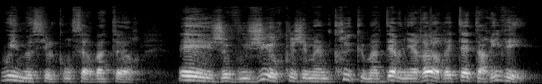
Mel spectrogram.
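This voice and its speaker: Woman reading a dazed tough inspector, thick slurred voice, low and warm. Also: expressive, normal speed. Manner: thick, slurred speech of a man just woken. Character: dazed burly male police inspector, courageous and honest.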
